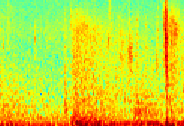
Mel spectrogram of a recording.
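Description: A blast bursts with a loud crackling boom.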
